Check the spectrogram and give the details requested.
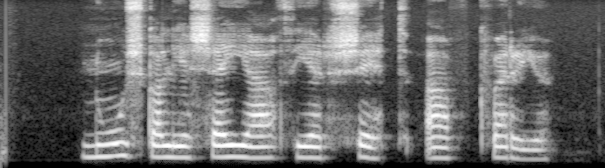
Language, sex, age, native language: Icelandic, female, 12, Icelandic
